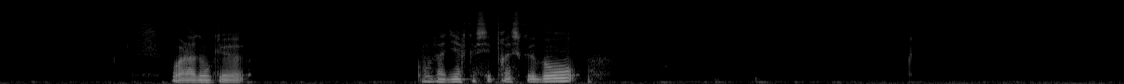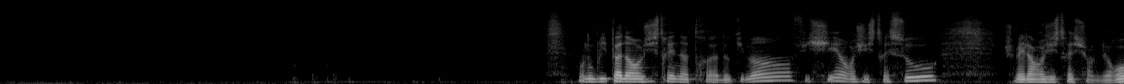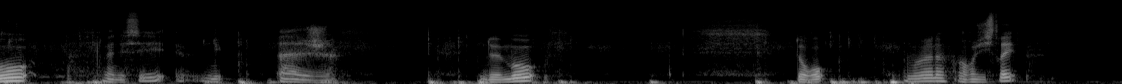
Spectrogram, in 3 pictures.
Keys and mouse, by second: 7.2 middle click, 7.9-14.4 drag, 14.4 middle click, 15.1-17.1 drag, 17.9 click, 19.5 click, 21.3 click, 22.5 KP_2, 22.6 KP_0, 23.1 d, 24.3-29.0 typing, 30.2-31.8 typing, 32.9 click.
